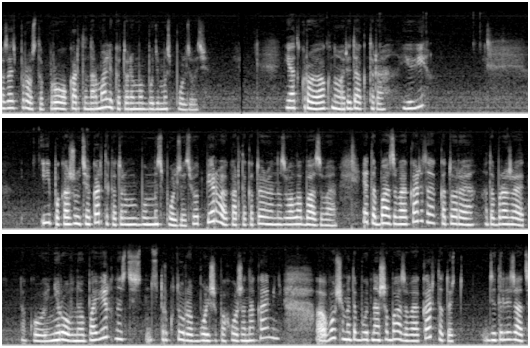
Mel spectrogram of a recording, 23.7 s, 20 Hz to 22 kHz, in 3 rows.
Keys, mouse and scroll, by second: 3.6 F9, 5.0-8.3 drag, 8.5-10.3 drag, 11.7-15.1 middle drag, 18.2-19.6 middle drag, 19.7-22.1 middle drag.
